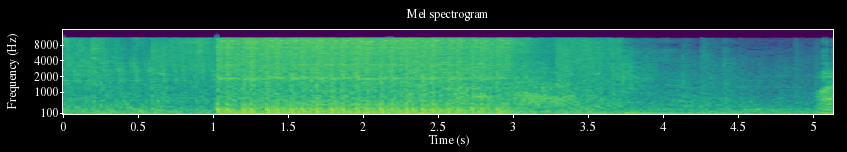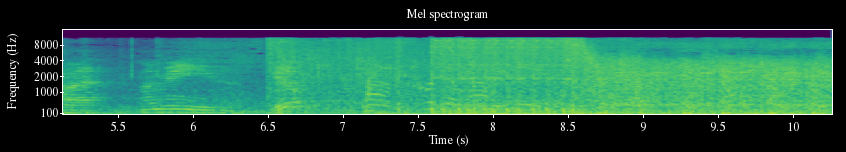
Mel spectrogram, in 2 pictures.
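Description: Rapid gunfire and blasts roar loudly.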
